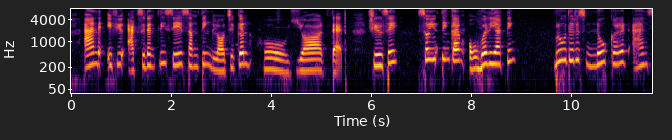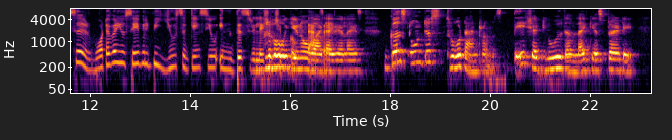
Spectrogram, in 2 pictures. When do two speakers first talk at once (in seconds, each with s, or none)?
15.3 s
